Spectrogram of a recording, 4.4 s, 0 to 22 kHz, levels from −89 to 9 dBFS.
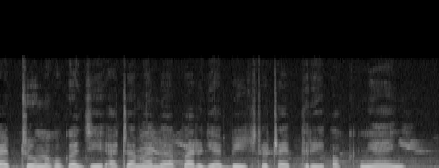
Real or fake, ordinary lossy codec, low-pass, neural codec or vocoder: real; none; 14.4 kHz; none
